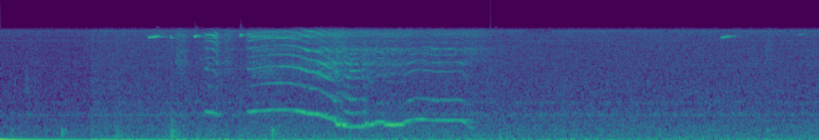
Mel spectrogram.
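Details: Star, a half Mastiff, half Great Dane mix dog, whining: a long tonal whine wavering down and back up over about three seconds, dipping low in the middle before levelling off, over steady low background rumble.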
